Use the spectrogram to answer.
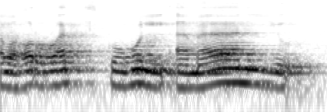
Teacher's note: دیا گیا، وغرتکم الامانی، حمزہ اقصی حلق سے ادا کریں گے، ما الف مدہ ہے، دو حرکات لمبا کریں گے ، نون کو یا سے ملائیں گے، معروف طریقے سے جلدی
